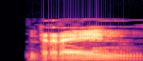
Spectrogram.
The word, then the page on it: rehén: espagnol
